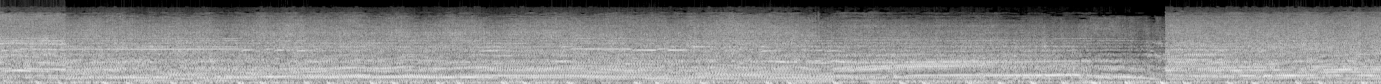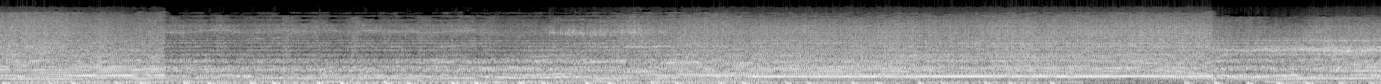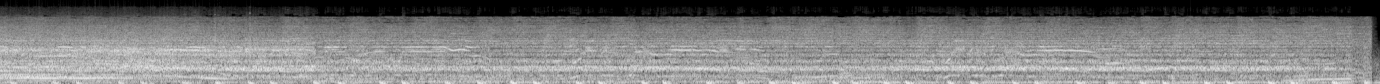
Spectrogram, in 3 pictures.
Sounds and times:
Music: 0.0s - 41.4s.

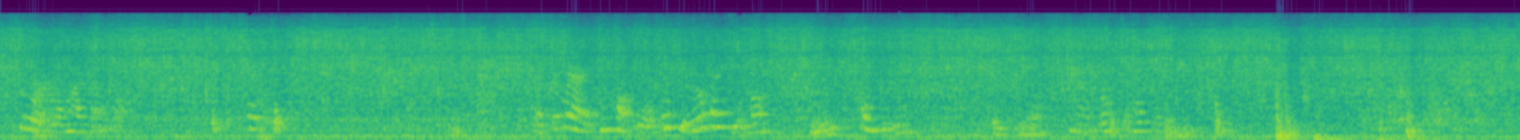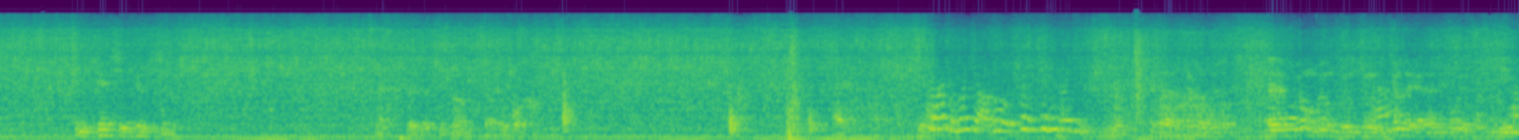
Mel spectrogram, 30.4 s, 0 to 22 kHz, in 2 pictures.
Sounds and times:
Speech: 5.4s - 9.1s, 9.9s - 11.6s, 16.0s - 17.0s, 19.0s - 20.6s, 24.4s - 30.3s.

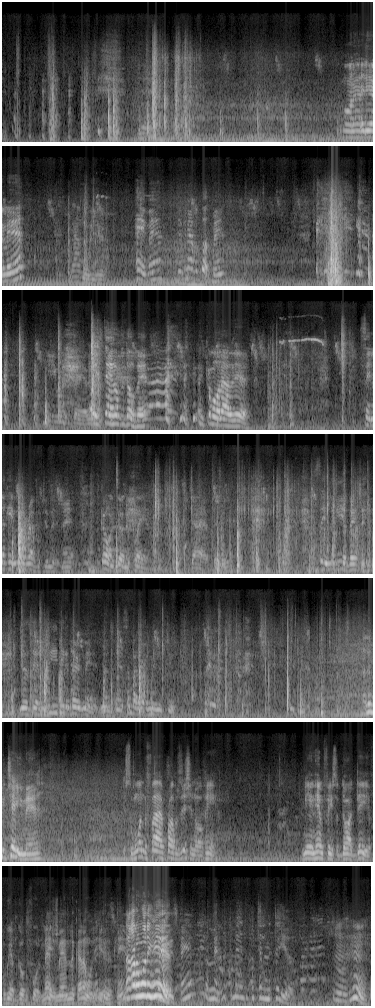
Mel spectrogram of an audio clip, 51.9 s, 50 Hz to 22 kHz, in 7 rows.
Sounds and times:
Speech: 8.8s - 9.5s, 10.1s - 11.9s.

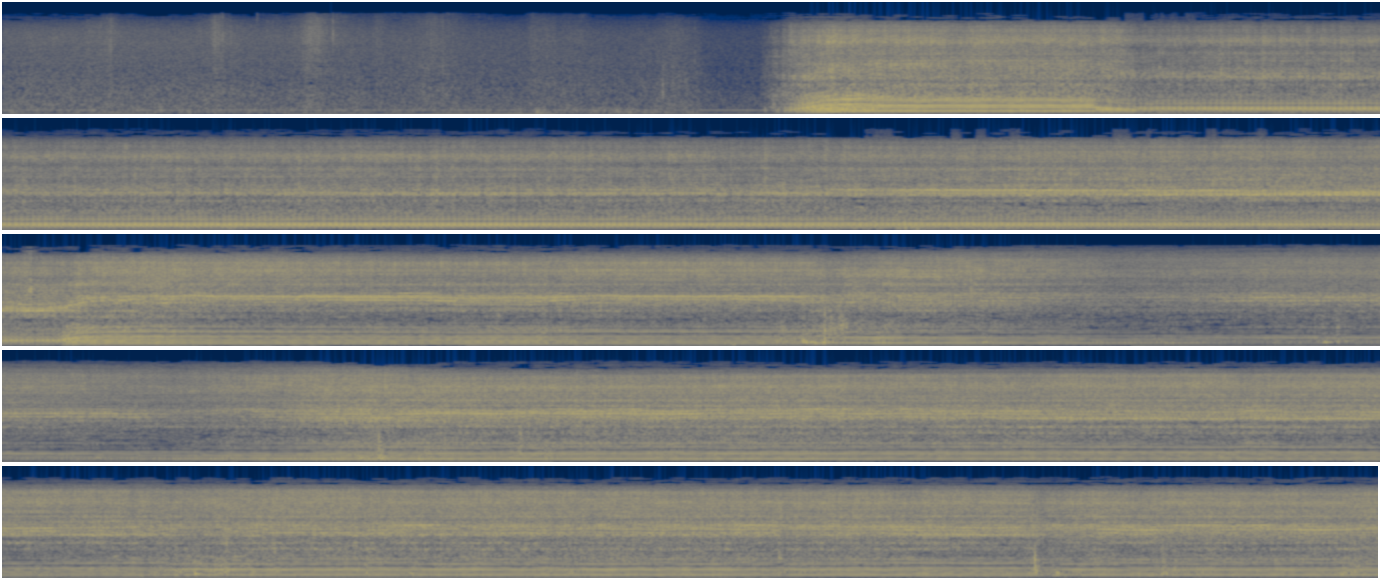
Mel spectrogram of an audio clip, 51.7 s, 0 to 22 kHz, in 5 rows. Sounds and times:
Chainsaw: 1.5s - 3.5s, 4.9s - 51.6s.

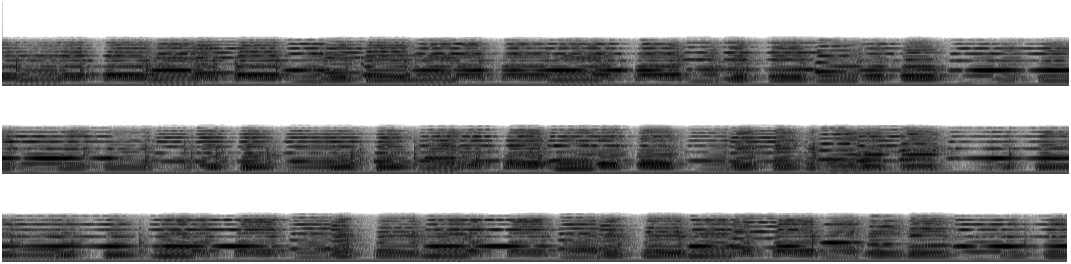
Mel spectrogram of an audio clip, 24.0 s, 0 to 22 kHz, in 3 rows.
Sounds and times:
Accordion: 0.0s - 23.9s.

